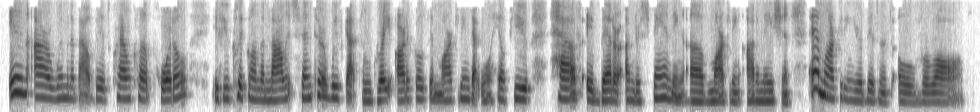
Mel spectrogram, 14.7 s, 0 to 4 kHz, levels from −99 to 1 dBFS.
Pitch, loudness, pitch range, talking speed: 175 Hz, -27 LUFS, 155-195 Hz, 155 wpm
